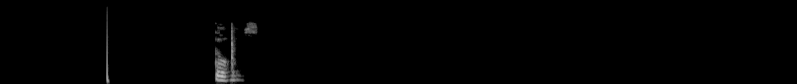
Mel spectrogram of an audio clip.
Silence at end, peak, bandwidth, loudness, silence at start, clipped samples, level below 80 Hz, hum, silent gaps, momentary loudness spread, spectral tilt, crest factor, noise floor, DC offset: 5.4 s; -6 dBFS; 7.4 kHz; -29 LUFS; 2.15 s; under 0.1%; -80 dBFS; none; none; 13 LU; -3.5 dB/octave; 32 dB; under -90 dBFS; under 0.1%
